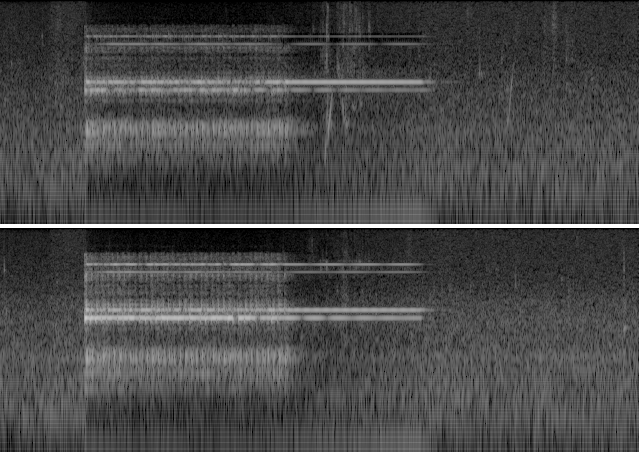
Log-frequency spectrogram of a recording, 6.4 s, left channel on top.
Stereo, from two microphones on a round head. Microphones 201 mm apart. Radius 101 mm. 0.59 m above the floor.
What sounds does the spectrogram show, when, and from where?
0.8 s a phone ringing: 45° right (ahead or behind), 0.7 m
